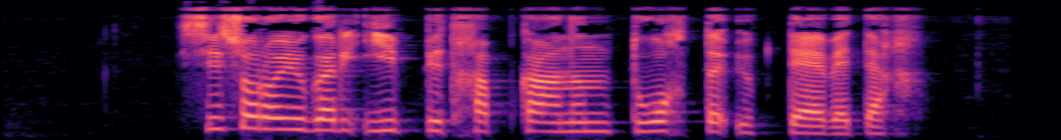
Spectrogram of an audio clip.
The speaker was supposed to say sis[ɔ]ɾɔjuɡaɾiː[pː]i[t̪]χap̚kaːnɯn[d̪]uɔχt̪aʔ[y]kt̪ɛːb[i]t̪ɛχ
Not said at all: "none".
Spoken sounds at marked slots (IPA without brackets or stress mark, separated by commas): ɔ, pː, t̪, t̪, y, ɛ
